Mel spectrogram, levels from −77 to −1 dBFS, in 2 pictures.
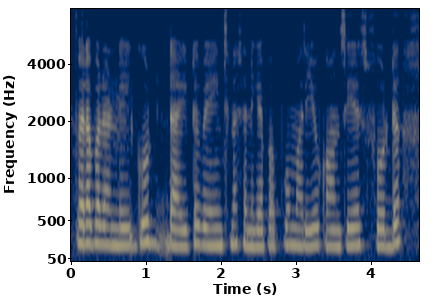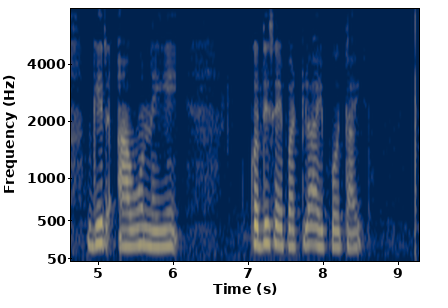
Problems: none marked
